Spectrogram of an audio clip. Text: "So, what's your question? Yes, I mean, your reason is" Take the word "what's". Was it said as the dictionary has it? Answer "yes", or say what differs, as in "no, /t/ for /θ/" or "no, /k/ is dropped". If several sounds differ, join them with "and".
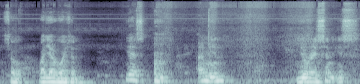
no, /s/ is dropped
